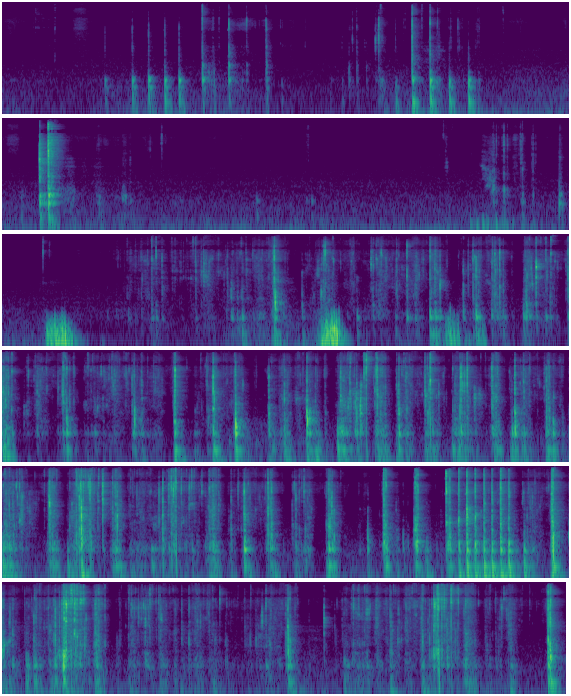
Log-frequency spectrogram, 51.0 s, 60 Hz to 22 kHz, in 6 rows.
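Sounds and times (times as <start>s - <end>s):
slime crackling and popping: 21.8s - 39.0s, 39.6s - 46.9s, 47.7s - 50.9s.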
